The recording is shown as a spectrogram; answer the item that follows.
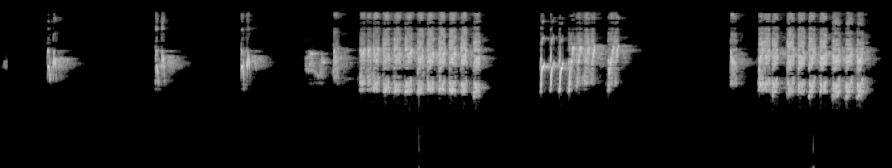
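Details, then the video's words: Light-vented bulbul song in the tembakan style, filled with imitations of lovebird, parakeet, ciblek and pancawarna: short high downslurred chirps, then long buzzy rattling trills that repeat in bursts, with no other sounds. "CUCAK CUNGKOK ISTIMEWA - TEMBAKAN ISTIMEWA ISIAN LOVBIRD PARKIT CIBLEK PANCAWARNA"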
